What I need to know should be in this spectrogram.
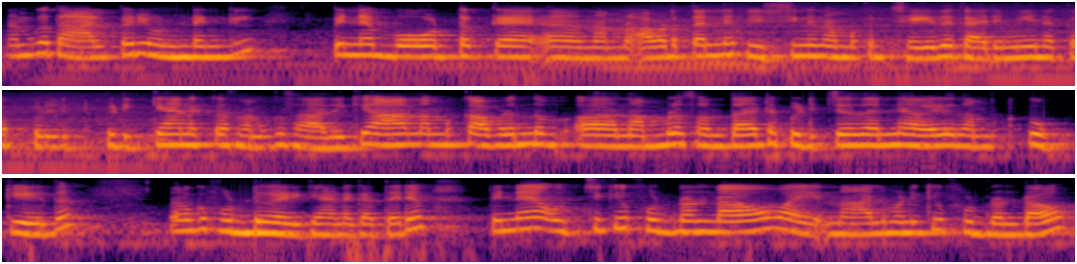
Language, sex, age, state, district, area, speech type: Malayalam, female, 18-30, Kerala, Kottayam, rural, spontaneous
